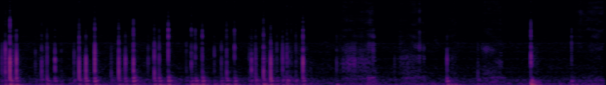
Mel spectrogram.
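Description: Long painted nails and a fingertip scratch across the woven texture of a lavender fabric tablet case with a plastic rim. Dense, quick ticking scratches fill the first four seconds, then ease into softer rubbing hiss with a few isolated sharp clicks.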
